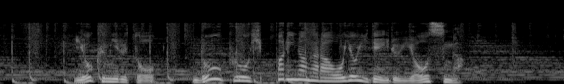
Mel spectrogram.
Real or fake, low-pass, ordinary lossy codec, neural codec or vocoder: real; 7.2 kHz; none; none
